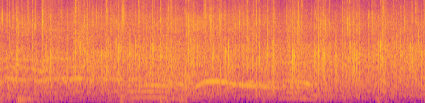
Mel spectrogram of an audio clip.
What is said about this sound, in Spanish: Gracias. Fuerte el aplauso. ¿Le pedimos una más?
